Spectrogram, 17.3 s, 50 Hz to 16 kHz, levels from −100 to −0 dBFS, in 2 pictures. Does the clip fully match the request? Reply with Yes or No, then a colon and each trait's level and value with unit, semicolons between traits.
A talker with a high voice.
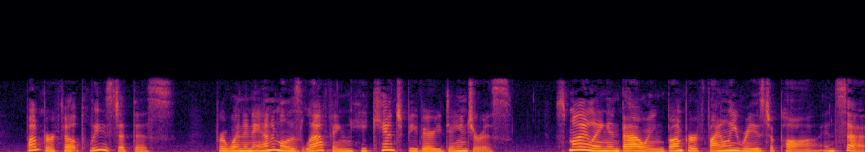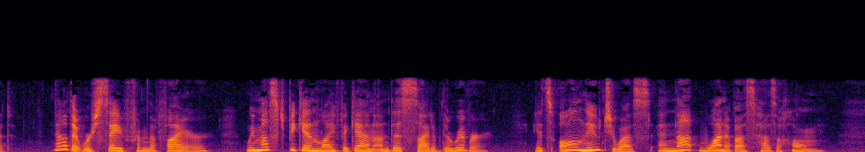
Yes: high, 215 Hz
